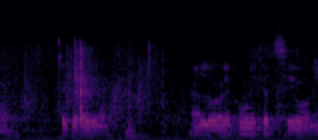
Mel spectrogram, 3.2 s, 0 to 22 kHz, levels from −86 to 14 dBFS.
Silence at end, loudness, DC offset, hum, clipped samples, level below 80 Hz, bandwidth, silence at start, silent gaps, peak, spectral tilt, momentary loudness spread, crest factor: 0 s; -57 LUFS; under 0.1%; none; under 0.1%; -88 dBFS; 13 kHz; 0 s; none; -30 dBFS; -2.5 dB/octave; 12 LU; 28 dB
